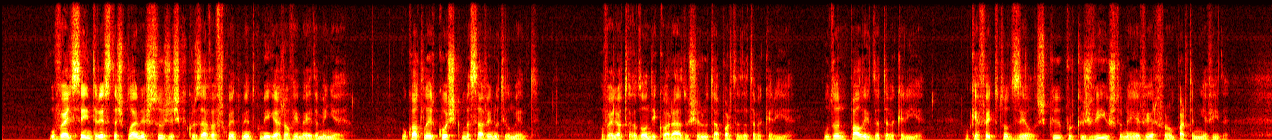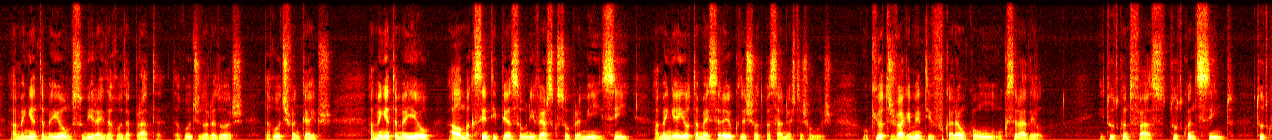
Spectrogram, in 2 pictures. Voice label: saudades voz, portuguese; F Pessoa; Desassossego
